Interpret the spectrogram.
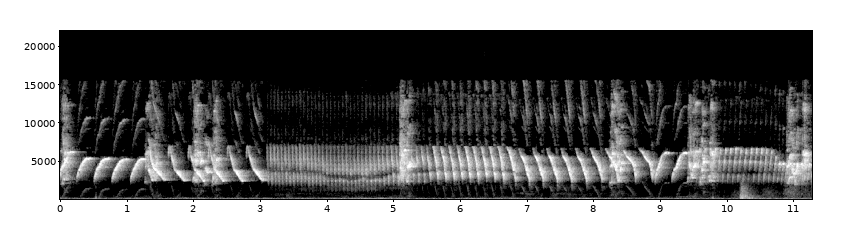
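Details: Fast, energetic warbling of a songbird: dense series of quick chirps about four per second, a drawn-out buzzy trill in the middle, and more rapid chirp runs over a soft low hum.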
